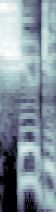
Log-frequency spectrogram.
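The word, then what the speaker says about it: 成都: i n the Shu dialect chingu is pronounced as Shu do the ter term Chong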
